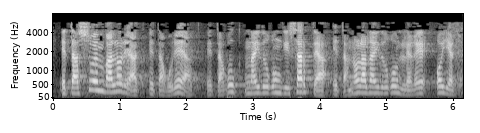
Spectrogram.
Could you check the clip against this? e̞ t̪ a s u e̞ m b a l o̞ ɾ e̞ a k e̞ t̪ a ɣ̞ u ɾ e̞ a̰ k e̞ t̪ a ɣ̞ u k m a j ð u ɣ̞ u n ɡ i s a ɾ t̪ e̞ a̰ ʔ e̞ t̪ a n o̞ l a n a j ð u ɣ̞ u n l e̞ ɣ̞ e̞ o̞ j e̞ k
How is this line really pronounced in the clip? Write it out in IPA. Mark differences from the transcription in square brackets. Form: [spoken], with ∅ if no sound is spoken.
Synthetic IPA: e̞ t̪ a s u e̞ m b a l o̞ ɾ e̞ a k e̞ t̪ a ɣ̞ u ɾ e̞ a̰ k e̞ t̪ a ɣ̞ u k [n] a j ð u ɣ̞ u [ŋ] ɡ i s a ɾ t̪ e̞ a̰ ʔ e̞ t̪ a n o̞ l a n a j ð u ɣ̞ u n l e̞ ɣ̞ e̞ o̞ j e̞ k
